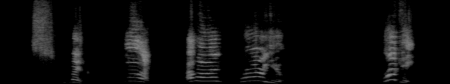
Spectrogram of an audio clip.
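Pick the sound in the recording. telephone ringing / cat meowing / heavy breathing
cat meowing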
